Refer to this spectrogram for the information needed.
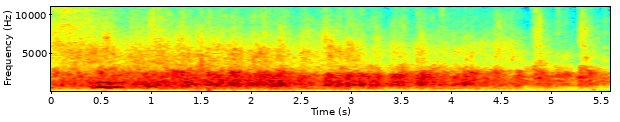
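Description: A crowd applauds steadily for several seconds, a dense, even wash of clapping that holds at a constant, fairly loud level without pause or buildup.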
